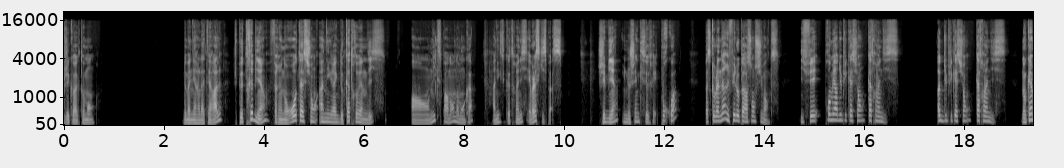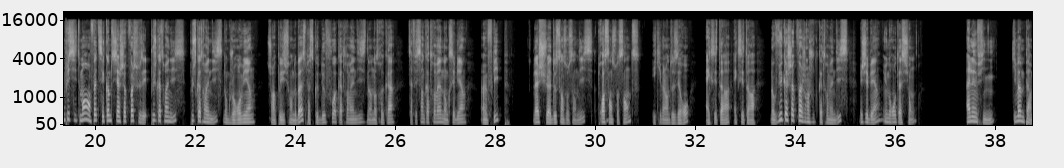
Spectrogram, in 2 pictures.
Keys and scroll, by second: 4.6 r, 5.1 y, 5.4 KP_9, 5.4 KP_0, 6.1 Escape, 7.3 r, 7.8 x, 7.9 KP_9, 7.9 KP_0, 8.4 KP_Enter.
